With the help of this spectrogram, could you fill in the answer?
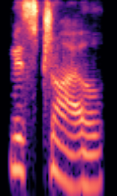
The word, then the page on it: mistrial: Indian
